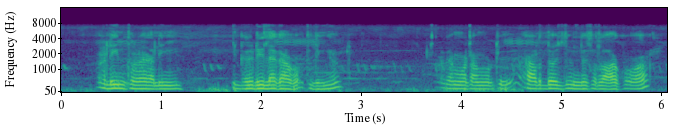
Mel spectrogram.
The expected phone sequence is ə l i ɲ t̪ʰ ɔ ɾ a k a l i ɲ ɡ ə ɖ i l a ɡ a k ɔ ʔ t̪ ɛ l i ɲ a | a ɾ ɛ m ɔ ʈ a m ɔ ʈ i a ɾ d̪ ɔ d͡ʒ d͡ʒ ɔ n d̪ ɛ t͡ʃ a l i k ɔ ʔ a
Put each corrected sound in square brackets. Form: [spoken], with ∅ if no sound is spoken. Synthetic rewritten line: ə l i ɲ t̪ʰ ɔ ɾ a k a l i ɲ ɡ ə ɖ i l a ɡ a k ɔ ʔ t̪ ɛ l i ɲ a | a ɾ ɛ m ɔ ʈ a m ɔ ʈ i a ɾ d̪ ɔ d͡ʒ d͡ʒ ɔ n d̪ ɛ t͡ʃ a l [a] k ɔ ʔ a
